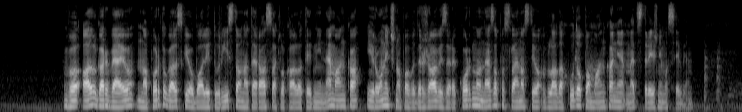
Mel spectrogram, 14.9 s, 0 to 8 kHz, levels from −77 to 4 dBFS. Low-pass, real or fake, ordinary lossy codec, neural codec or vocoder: 7.2 kHz; real; none; none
